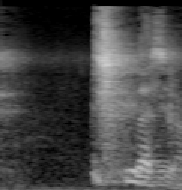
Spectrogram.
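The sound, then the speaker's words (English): After a moment of quiet, a single sharp sneeze bursts out, a hissing explosive onset trailing into a brief voiced tail. “Bless you.”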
